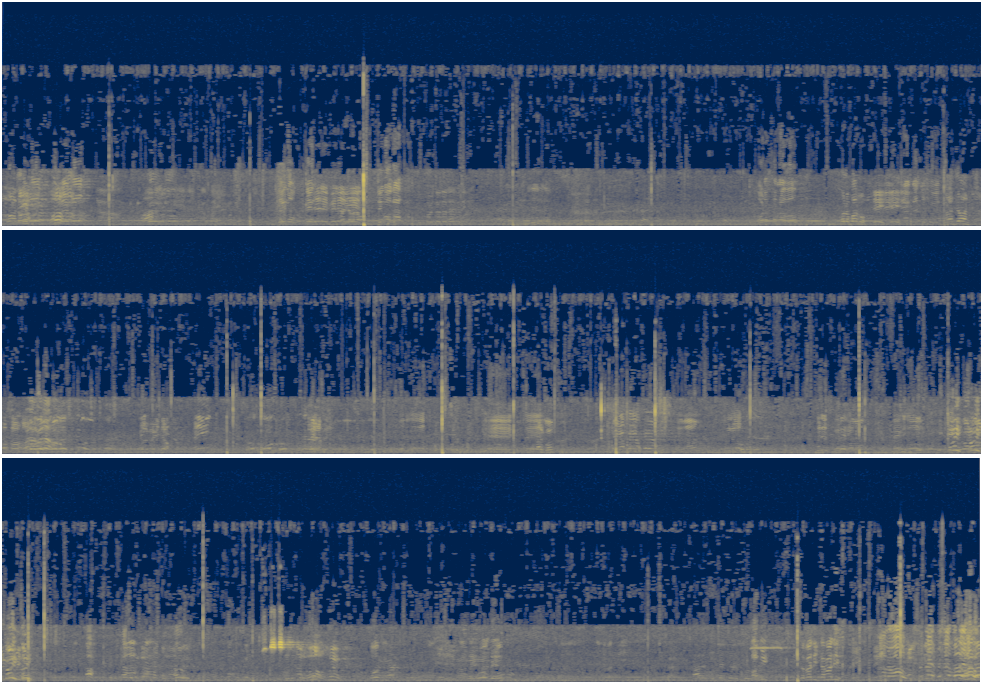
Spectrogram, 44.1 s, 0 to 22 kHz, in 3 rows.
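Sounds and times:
players shouting: 0:40.4 - 0:44.0
ball kick thuds: 0:40.8 - 0:43.2.

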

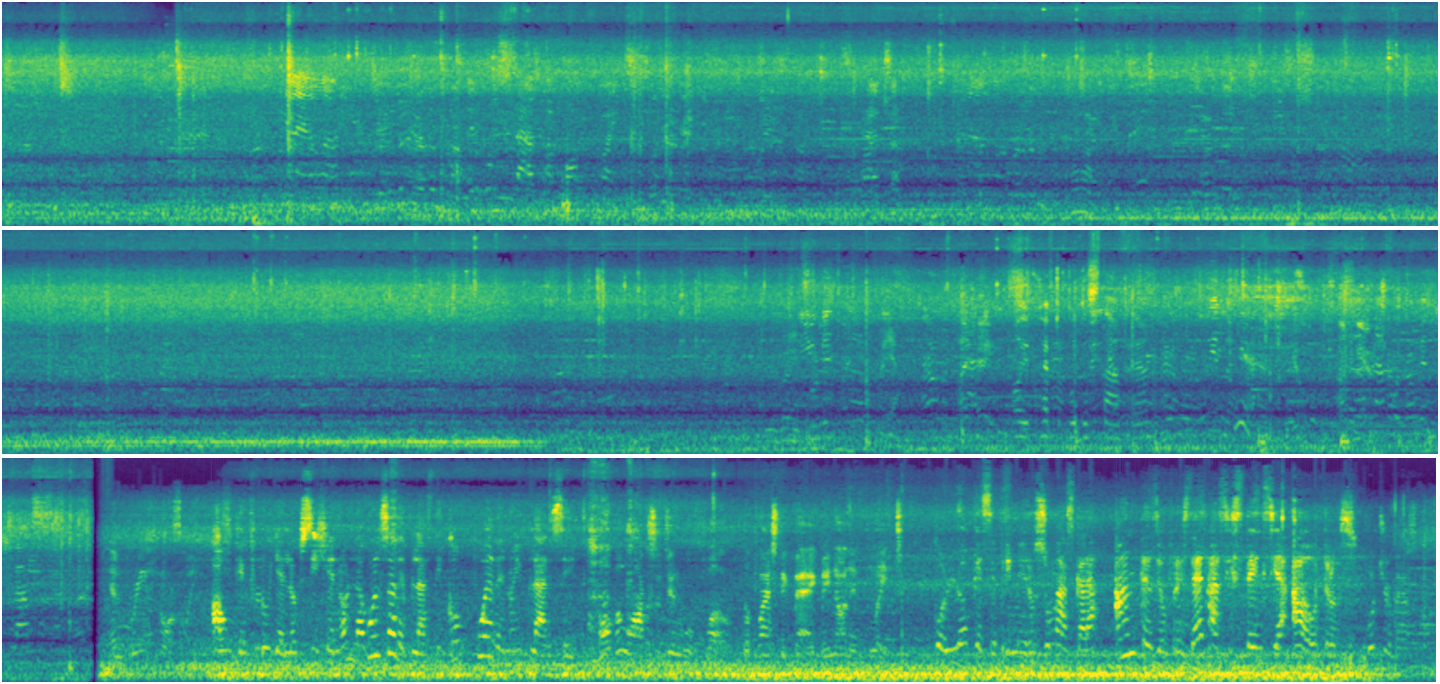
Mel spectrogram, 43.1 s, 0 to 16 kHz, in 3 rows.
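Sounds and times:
low droning tones: 0:00.0 - 0:26.6, 0:27.2 - 0:43.0
aircraft cabin hum: 0:00.0 - 0:43.0
indistinct passenger chatter: 0:00.0 - 0:43.0.

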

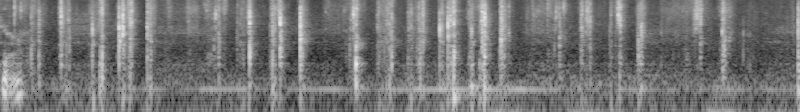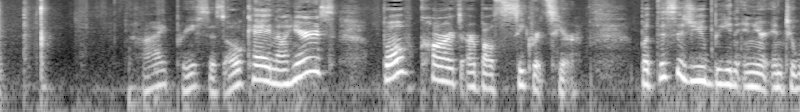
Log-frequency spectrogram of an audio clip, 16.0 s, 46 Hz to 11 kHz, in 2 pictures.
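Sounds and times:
cards being shuffled: 0:00.0 - 0:09.3.

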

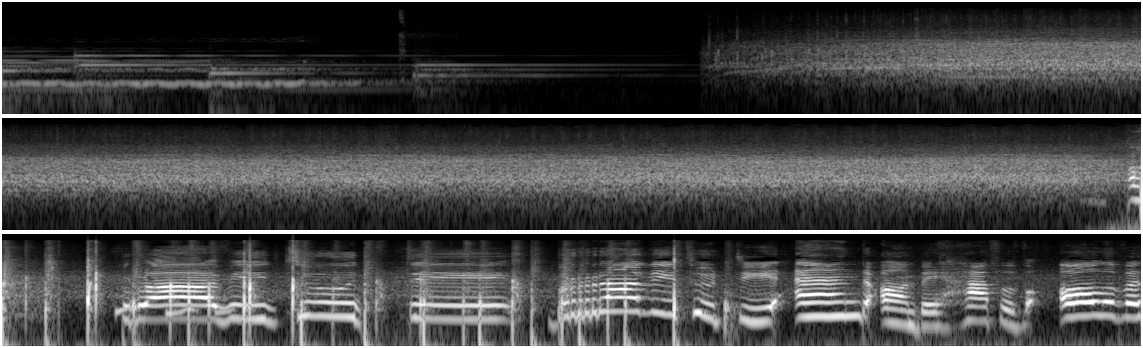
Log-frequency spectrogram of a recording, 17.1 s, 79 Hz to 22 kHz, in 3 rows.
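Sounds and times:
audience applause: 0:03.5 - 0:17.0.

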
